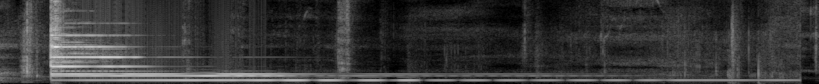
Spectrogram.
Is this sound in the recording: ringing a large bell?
yes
